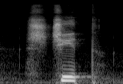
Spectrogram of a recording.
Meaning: 1. shield 2. panel 3. tortoiseshell
- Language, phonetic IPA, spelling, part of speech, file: Ukrainian, [ʃt͡ʃɪt], щит, noun, Uk-щит.ogg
